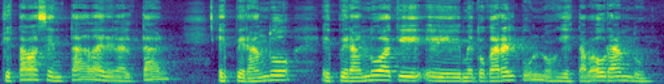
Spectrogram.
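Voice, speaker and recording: A woman's voice: lowish voice, moderate pace, creaky. A woman preaching a sermon and telling her own testimony, with emphatic repeated phrases and fervent delivery. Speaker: preacher and worship singer.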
